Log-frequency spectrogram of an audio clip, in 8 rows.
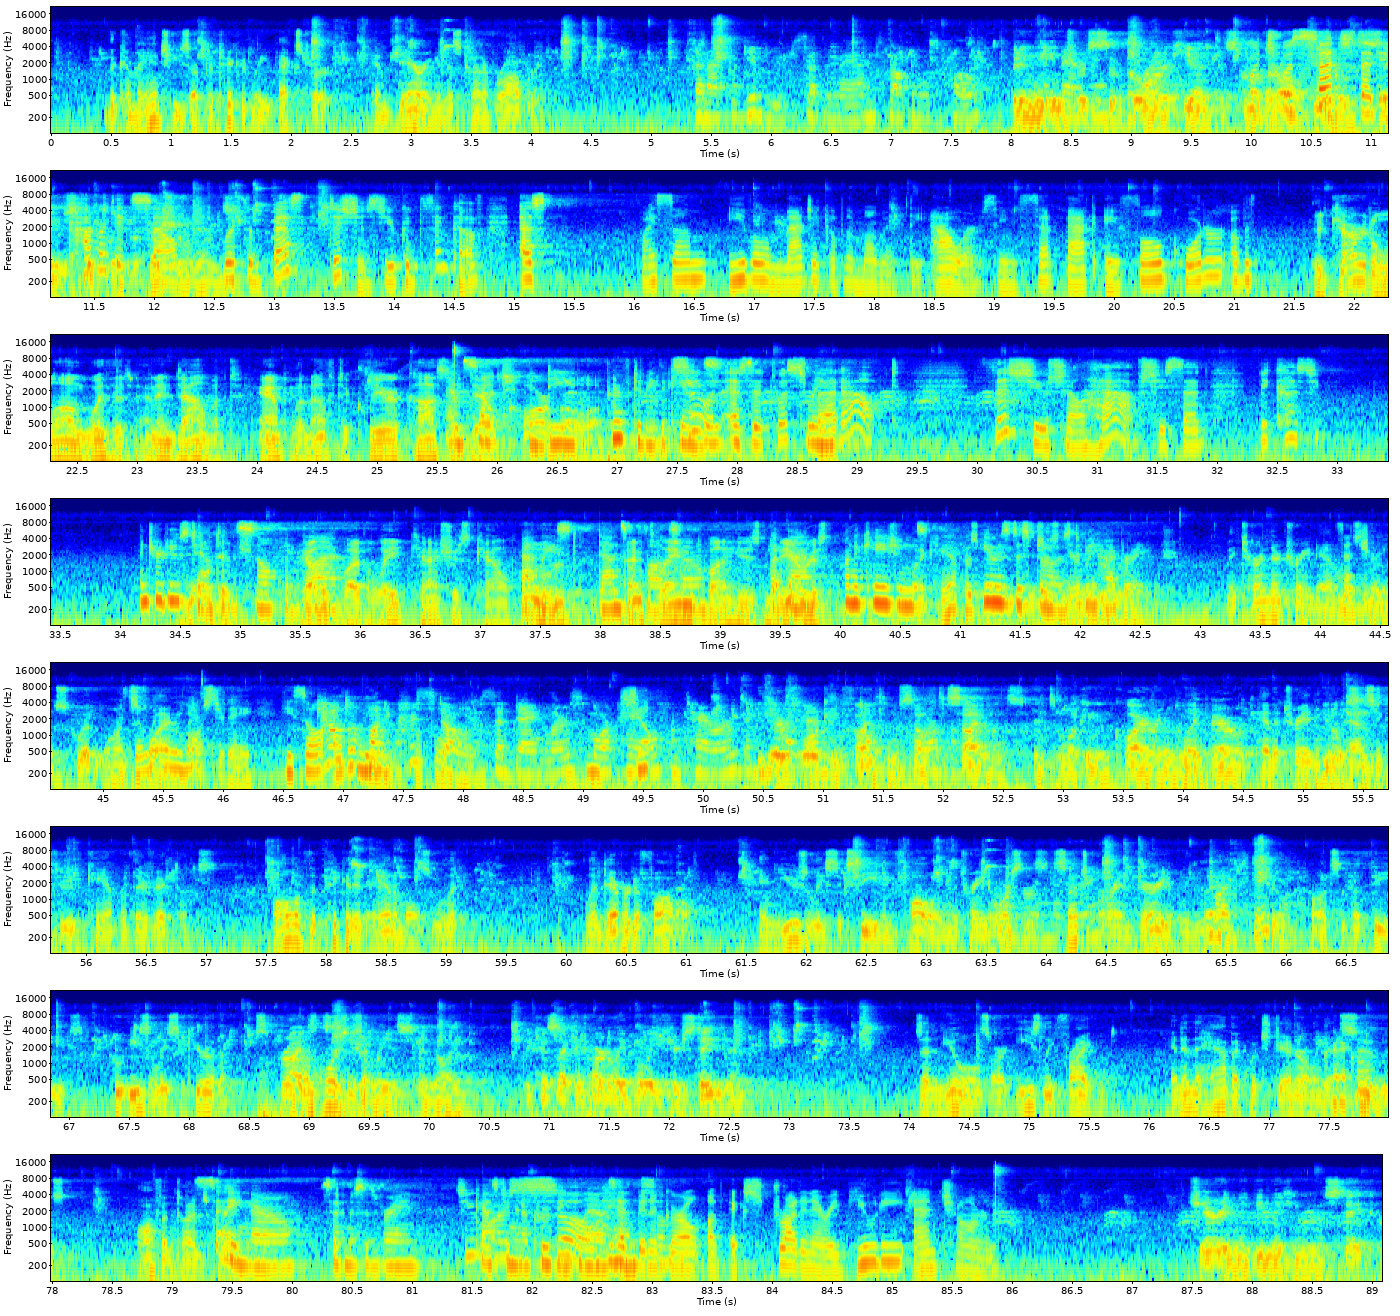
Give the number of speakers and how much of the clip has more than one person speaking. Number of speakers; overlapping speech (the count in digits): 7, about 34%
